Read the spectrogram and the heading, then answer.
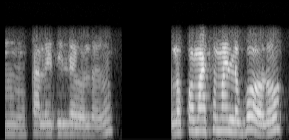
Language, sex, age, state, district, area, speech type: Assamese, female, 45-60, Assam, Morigaon, rural, conversation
